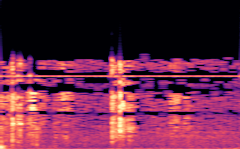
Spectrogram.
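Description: Thin plastic lid being pried off a small plastic cup, with a few faint clicks and then one short crackle about a second in.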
